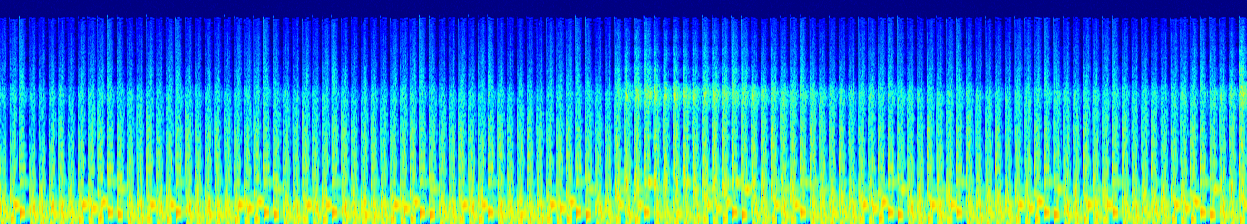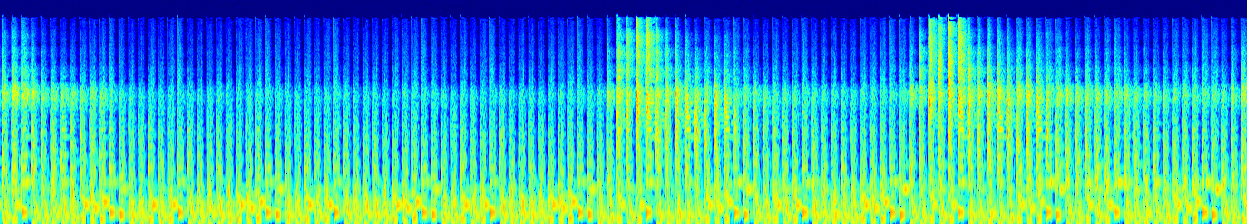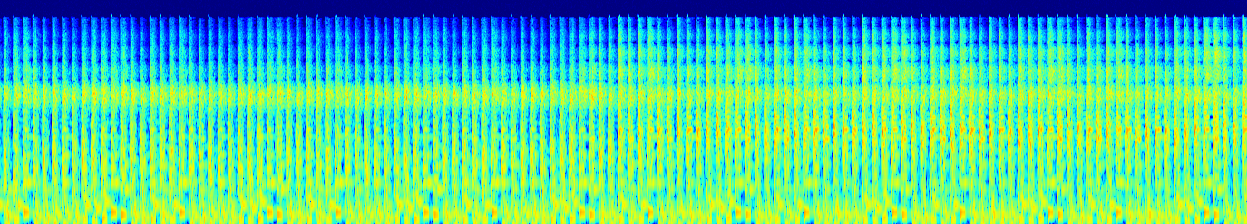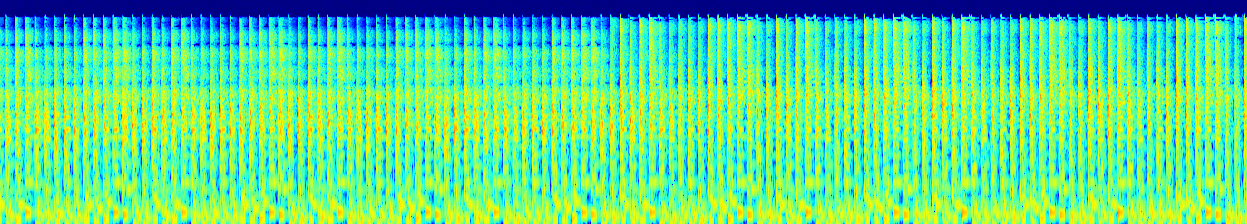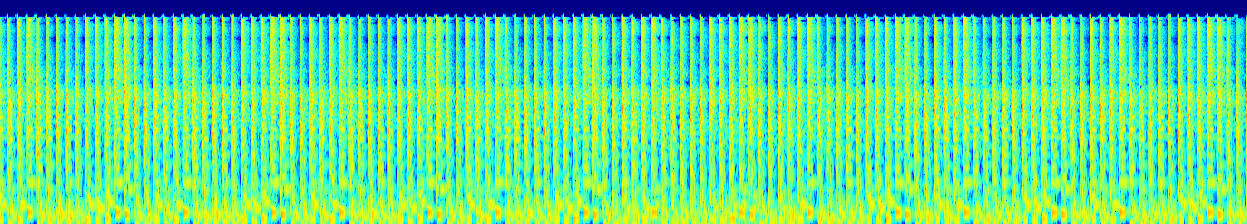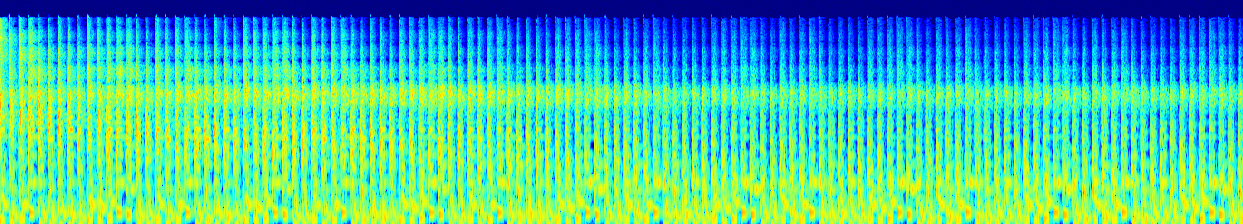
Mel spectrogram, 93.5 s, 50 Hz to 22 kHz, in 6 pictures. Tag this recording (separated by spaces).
125 ableton ableton-live acid BPM dance loop software-synthesizer soup synth synthesizer synthetic techno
